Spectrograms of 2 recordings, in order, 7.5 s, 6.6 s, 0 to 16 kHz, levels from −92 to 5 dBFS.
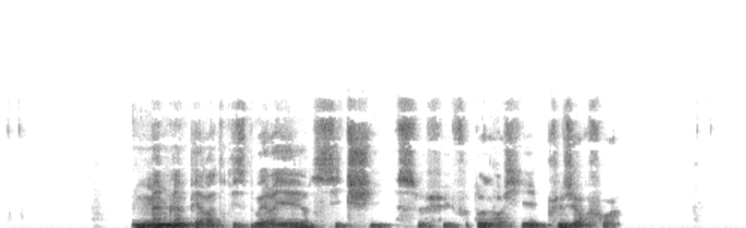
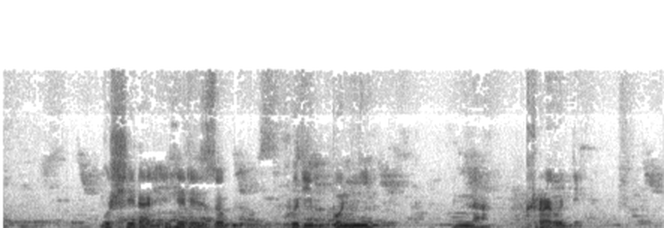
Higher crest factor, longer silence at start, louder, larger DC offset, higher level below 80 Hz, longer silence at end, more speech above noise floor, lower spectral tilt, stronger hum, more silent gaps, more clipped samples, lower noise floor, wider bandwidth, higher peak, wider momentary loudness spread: about the same, 20 dB vs 18 dB; first, 1.3 s vs 0.05 s; second, -25 LUFS vs -18 LUFS; neither; second, -62 dBFS vs -46 dBFS; first, 1.25 s vs 0.1 s; first, over 66 dB vs 27 dB; about the same, -6 dB/octave vs -6.5 dB/octave; neither; neither; neither; first, under -90 dBFS vs -44 dBFS; second, 9.4 kHz vs 11.5 kHz; second, -6 dBFS vs -2 dBFS; second, 16 LU vs 22 LU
